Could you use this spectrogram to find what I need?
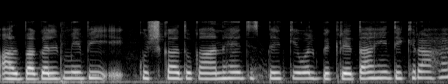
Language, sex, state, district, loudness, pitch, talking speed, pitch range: Hindi, female, Chhattisgarh, Bilaspur, -16 LUFS, 275 Hz, 215 wpm, 265-285 Hz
